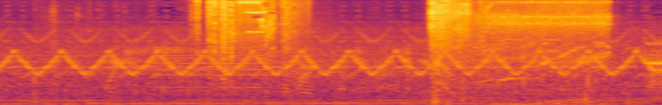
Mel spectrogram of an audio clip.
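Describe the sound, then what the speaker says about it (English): In the video game Batman The Enemy Within, a car alarm wails in a rapid, steady up-and-down warble that sounds continuously throughout, with a few loud bursts of noise breaking over it. "My bat stunner would set off the car alarm."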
